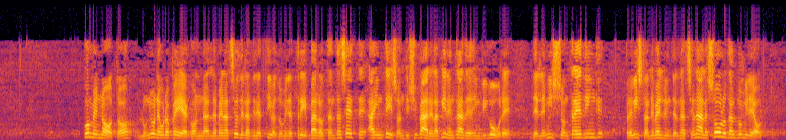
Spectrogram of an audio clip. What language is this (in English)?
Italian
